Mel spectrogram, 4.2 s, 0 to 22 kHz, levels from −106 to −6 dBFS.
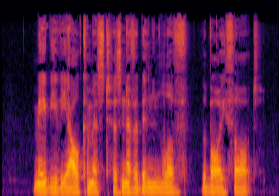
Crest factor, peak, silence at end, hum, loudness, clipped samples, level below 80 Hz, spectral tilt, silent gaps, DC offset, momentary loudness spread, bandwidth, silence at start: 18 dB; -10 dBFS; 0.35 s; none; -29 LUFS; under 0.1%; -58 dBFS; -5 dB/octave; none; under 0.1%; 7 LU; 16 kHz; 0.5 s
